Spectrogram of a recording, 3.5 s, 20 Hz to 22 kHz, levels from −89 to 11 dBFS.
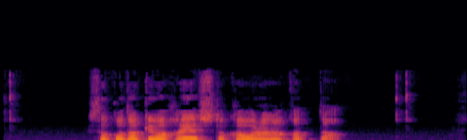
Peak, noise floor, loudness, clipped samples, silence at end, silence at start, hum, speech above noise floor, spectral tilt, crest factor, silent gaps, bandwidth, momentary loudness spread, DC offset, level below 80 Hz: -8 dBFS; -70 dBFS; -26 LUFS; under 0.1%; 0.95 s; 0.7 s; none; 45 dB; -6 dB/octave; 18 dB; none; 11.5 kHz; 13 LU; under 0.1%; -58 dBFS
